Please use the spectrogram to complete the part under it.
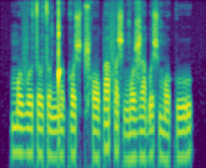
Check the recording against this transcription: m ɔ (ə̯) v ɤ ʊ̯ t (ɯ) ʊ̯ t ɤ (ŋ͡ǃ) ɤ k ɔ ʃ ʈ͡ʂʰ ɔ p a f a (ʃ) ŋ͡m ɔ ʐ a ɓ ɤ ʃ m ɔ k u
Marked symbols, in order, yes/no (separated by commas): no, no, yes, yes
